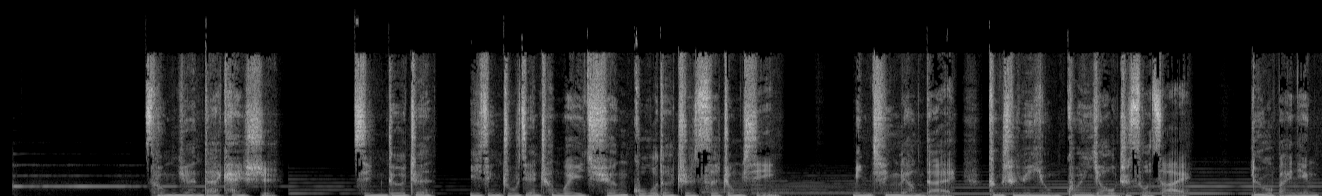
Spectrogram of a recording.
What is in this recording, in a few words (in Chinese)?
纪录片 低沉质感; 景德镇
